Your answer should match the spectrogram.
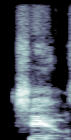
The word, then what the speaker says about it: Chael: Believe that the Oh, PFL Chael Sonnen. Shell. See, I always say Chanel.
